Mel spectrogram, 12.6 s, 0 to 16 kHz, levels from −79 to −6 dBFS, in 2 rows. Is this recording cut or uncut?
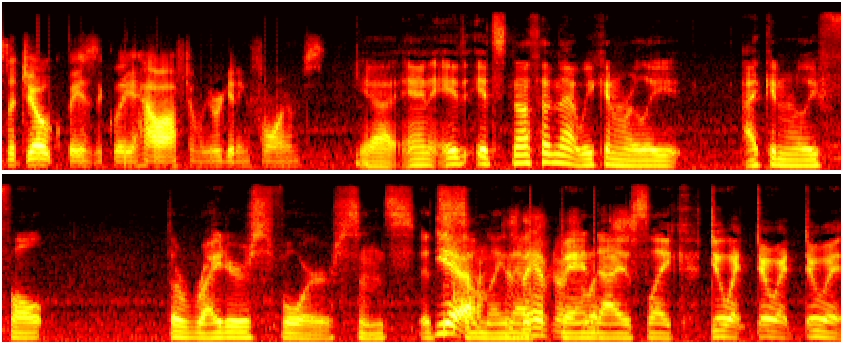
uncut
